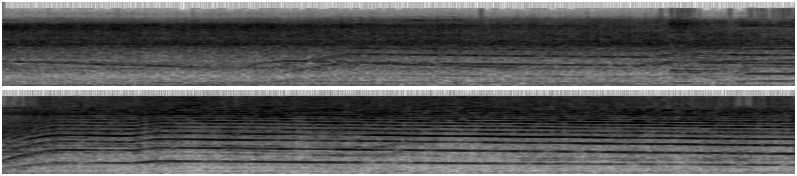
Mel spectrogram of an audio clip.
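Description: A fire truck siren wails, rising and falling, growing louder.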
